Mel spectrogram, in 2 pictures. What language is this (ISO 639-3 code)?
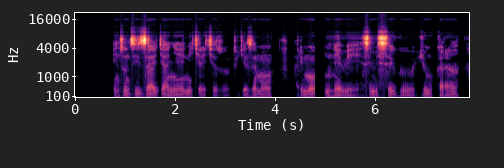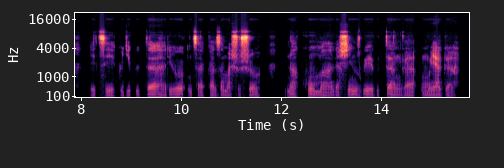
kin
